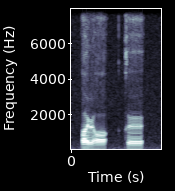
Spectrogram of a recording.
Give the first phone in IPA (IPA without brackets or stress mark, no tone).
ɔ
